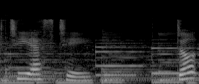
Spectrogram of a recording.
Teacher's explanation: People would sharply suck in air through their clenched teeth to make the sound tst.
